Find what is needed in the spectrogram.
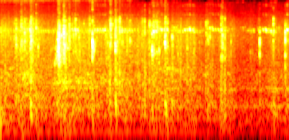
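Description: Insects chirping in a steady high trill, with scattered light clicks and ticks.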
